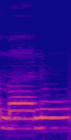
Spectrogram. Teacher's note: আলিফটা আপনি এক আলিফ লম্বা না করে 4 আলিফ লম্বা করে ফেলেছেন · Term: লাহানের জালি, লাহানে জালি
